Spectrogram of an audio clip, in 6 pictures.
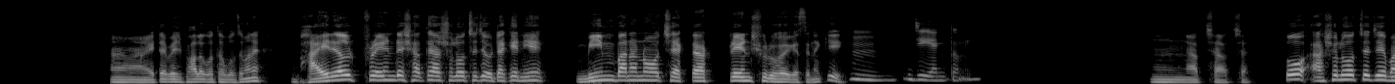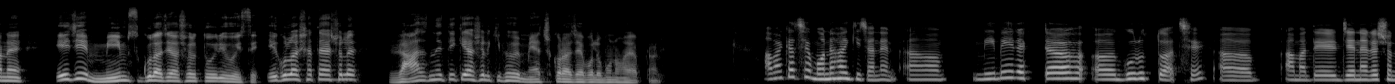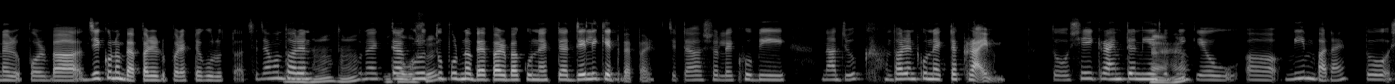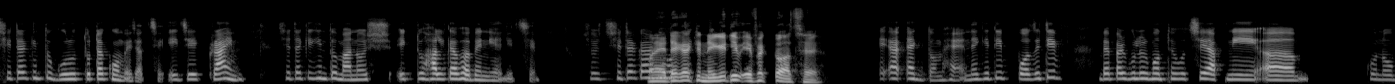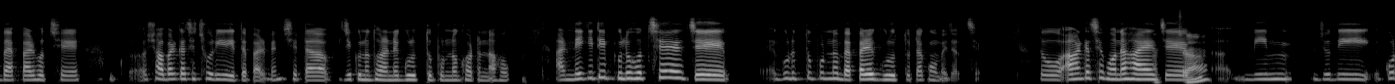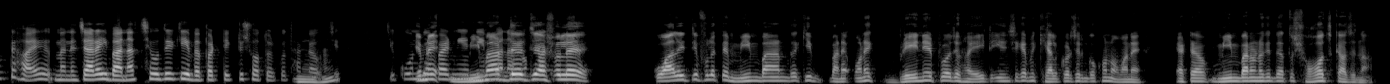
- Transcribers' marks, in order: in English: "viral trend"; in English: "ডেলিকেট"; in English: "negative effect"; in English: "memer"; in English: "qualityful"
- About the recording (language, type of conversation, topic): Bengali, podcast, মিমগুলো কীভাবে রাজনীতি ও মানুষের মানসিকতা বদলে দেয় বলে তুমি মনে করো?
